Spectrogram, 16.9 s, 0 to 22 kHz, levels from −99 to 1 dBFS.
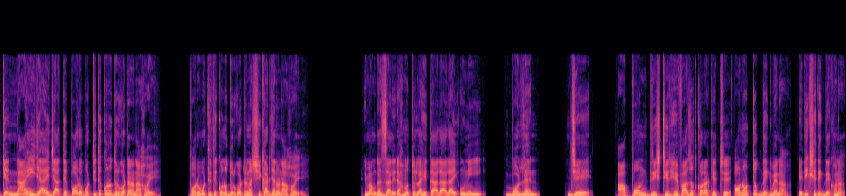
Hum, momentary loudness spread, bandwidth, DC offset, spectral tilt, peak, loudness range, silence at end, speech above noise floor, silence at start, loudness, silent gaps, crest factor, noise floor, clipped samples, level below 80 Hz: none; 6 LU; 16 kHz; under 0.1%; -6 dB/octave; -12 dBFS; 2 LU; 0 s; over 68 dB; 0 s; -23 LUFS; 3.23-3.76 s, 6.18-7.23 s, 9.72-10.07 s, 10.80-11.30 s, 11.87-12.30 s, 15.83-15.94 s; 12 dB; under -90 dBFS; under 0.1%; -44 dBFS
